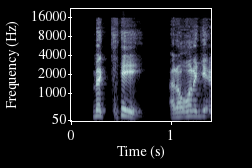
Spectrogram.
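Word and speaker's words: McKee: people calling for Tanner McGee mcke I don't want to get in trouble I said McGee it was a mistake it was a slip of the tongue don't call out my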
